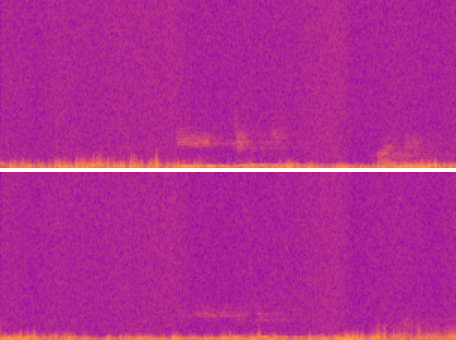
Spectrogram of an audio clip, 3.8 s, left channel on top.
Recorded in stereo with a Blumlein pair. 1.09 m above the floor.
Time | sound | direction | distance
1.4 | a woman speaking | 35° left | 5 m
